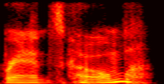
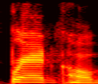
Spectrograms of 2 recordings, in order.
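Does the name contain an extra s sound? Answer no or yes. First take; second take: yes; no. First: The name is said with an added s sound. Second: The name is said without an added s sound. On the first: The speaker calls it wrong. "I keep adding an S to Brancombe" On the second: The speaker calls it right. "It's Brancombe"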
